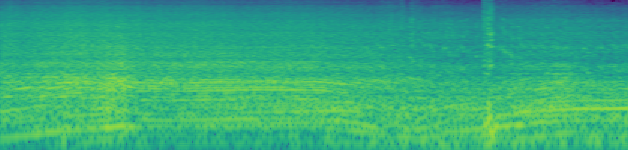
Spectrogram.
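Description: Mud splashes and sprays from spinning tyres.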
